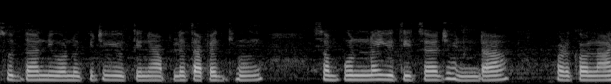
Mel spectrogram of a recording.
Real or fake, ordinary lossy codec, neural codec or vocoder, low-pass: real; none; none; 7.2 kHz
